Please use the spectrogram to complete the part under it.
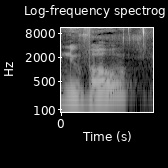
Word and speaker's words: nouveau: Nouveau.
